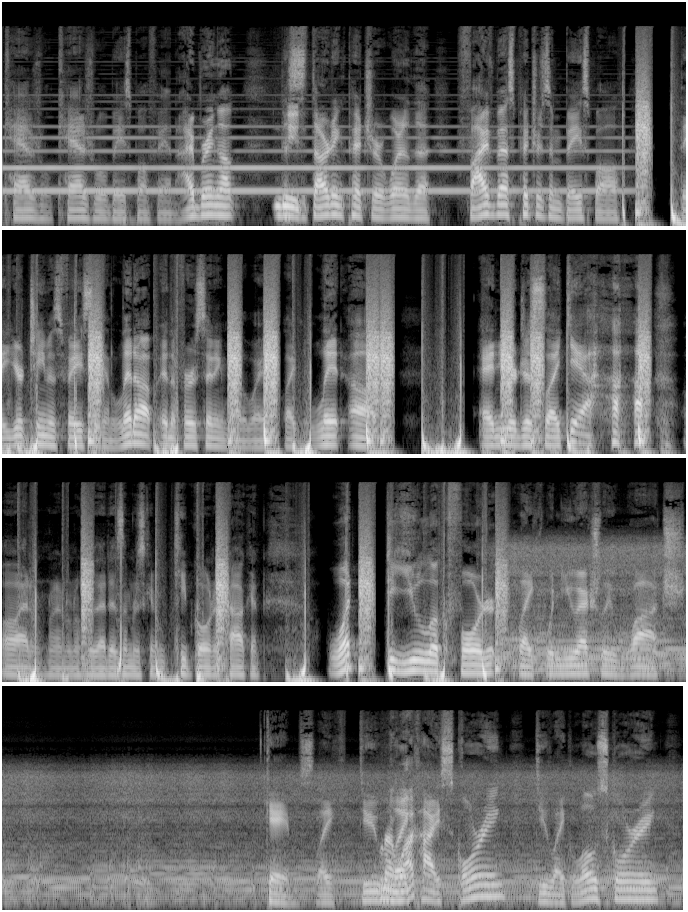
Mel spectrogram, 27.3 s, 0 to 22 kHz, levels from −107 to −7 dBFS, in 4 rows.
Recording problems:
background music; very loud; throughout; 2 dB above the speech

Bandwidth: 14.5 kHz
